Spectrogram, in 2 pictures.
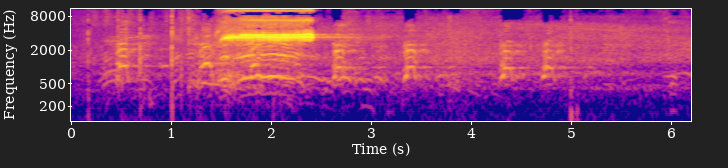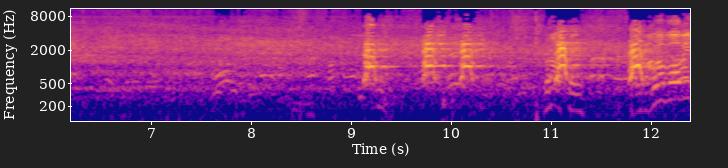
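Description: A referee's whistle blown once in a single blast of about a second, roughly a second and a half in, stopping play, over loud shouts from the players. Scattered short shouts and calls follow.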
